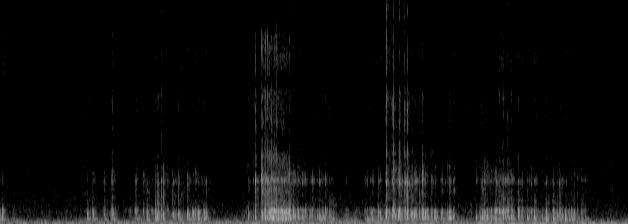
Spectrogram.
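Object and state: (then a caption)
Plastic paddle hairbrush. Fingertips rub and scratch across the plastic bristles of a pink-rimmed plastic paddle hairbrush held in one hand. The result is soft, dense scratchy rustling in repeated bursts, centered in the midrange with faint brighter ticks, over a quiet low background.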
